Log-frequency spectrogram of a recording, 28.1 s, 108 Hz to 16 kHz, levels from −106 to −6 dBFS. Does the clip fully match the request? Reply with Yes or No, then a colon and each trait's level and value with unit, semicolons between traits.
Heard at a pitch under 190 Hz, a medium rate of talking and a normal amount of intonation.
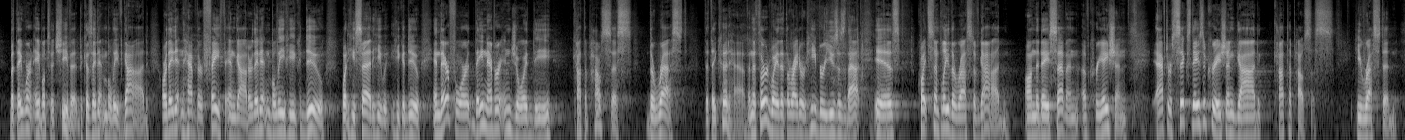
Yes: low, 135 Hz; average, 170 wpm; average, 3.6 semitones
